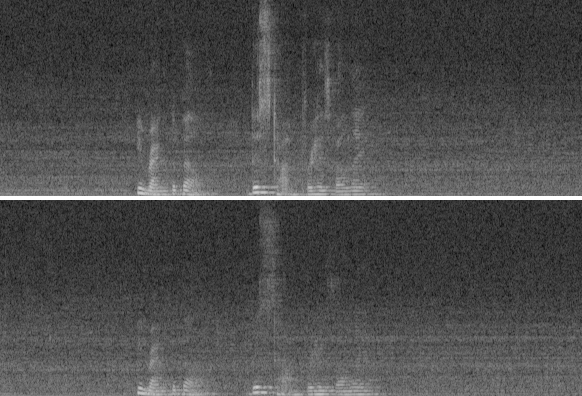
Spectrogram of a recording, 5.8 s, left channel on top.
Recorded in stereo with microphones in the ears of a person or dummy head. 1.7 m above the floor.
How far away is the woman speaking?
About 1.1 m.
